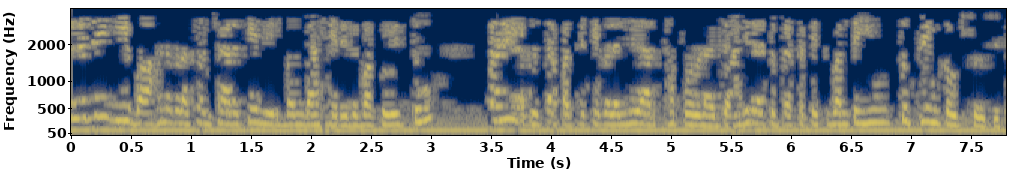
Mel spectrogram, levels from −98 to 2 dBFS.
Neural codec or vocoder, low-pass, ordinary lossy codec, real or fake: none; 3.6 kHz; none; real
